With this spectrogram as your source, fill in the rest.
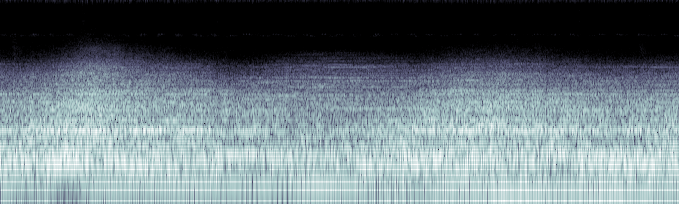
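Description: Large gongs hum and roar in a deep, steady, swelling drone.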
